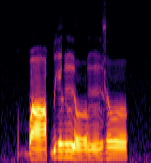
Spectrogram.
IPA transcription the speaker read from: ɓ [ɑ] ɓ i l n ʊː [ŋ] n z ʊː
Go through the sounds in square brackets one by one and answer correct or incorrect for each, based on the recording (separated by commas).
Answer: correct, correct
